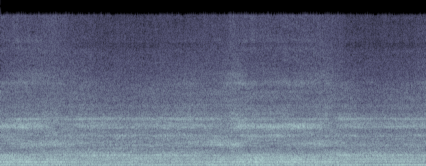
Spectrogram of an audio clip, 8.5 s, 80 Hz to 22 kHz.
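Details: Factory-rebuilt Hoover Elite 600 upright vacuum with a new 7 amp motor and 20-blade fan runs with an even high whir and steady airy rush, no rattles or speed dips. It is fairly quiet, almost like the original 6 amp motor. Normal healthy run.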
